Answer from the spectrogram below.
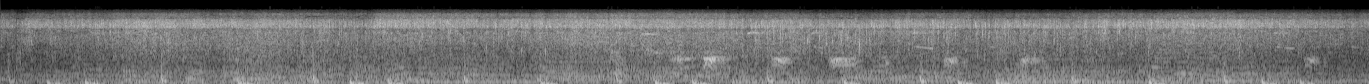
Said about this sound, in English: Watch closely as the water mist falls over the orchard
